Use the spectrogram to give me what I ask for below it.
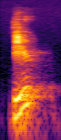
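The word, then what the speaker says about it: bier: touched the buyer beer does anybody know how to say this word b-i-e-r beer okay it's always good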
